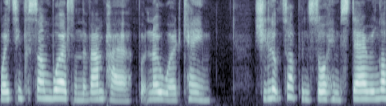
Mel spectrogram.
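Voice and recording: Someone is reading aloud in a natural voice. The intonation stays fairly even against a quiet background.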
